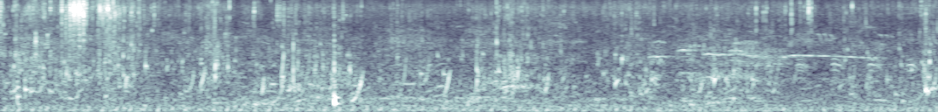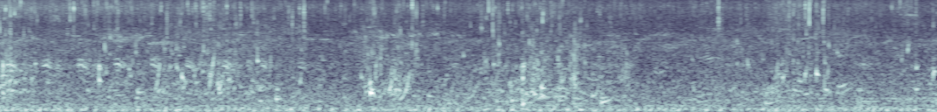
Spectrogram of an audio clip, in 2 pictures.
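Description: Water sloshing and dripping around a person wading slowly with a cast net, with a brief loud hiss about half a second in. Faint bird calls sound now and then in the background.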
